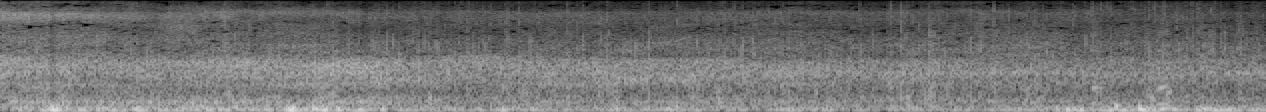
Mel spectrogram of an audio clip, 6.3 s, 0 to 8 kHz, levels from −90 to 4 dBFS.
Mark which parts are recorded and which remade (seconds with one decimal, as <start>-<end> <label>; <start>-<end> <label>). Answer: 0.0-6.3 recorded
